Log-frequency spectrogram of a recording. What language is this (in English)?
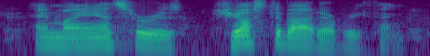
English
